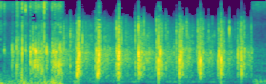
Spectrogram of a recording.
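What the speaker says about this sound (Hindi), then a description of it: "एनिवर्सरी के लिए ढेर सारी बधाई देते हैं तालियों से" An audience at an educational tour event applauds to congratulate a couple on their anniversary, clapping in a steady, rhythmic, nearly unison beat for about three seconds, close and fairly loud.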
